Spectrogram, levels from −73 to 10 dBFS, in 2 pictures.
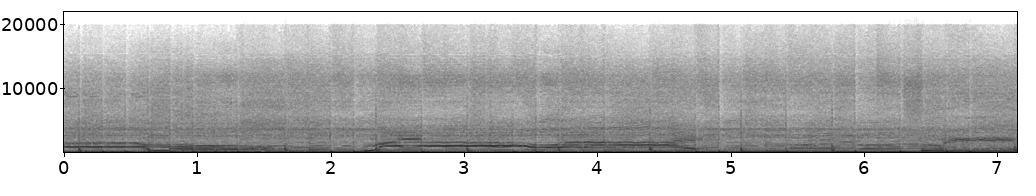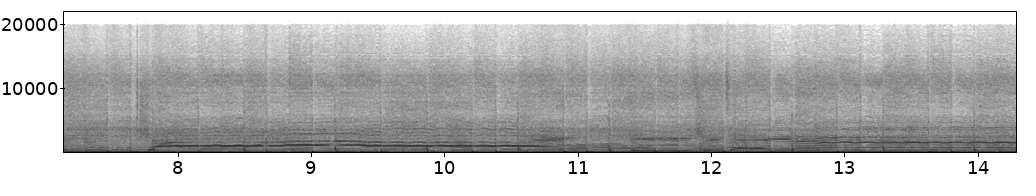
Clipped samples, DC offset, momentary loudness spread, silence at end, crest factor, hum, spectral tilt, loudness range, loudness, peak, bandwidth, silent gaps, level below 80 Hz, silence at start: under 0.1%; under 0.1%; 2 LU; 0 s; 10 dB; none; -5 dB/octave; 1 LU; -10 LUFS; 0 dBFS; over 20 kHz; none; -20 dBFS; 0 s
